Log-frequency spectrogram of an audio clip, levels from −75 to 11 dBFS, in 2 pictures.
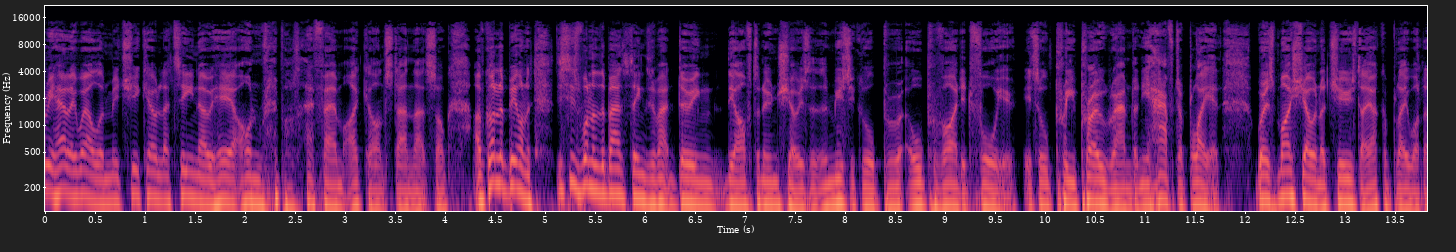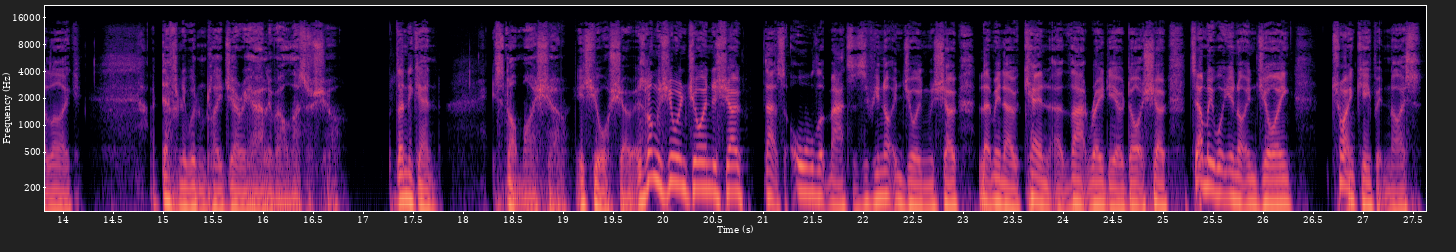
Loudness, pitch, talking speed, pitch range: -18 LUFS, 110 Hz, 250 wpm, 95-125 Hz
